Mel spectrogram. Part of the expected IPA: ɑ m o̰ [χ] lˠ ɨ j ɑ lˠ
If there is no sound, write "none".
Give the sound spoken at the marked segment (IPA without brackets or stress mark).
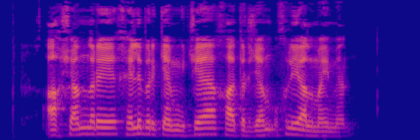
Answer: χ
